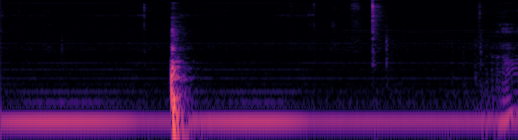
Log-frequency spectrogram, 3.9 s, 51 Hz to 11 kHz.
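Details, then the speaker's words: Krank Nineteen 80 Jr 20 W tube guitar amp on the bench, fed a sine test tone through the input: steady low tone broken by one sharp pop about a second in, caused by an input jack that wasn't fully seated. "doing that I just heard a little poppy pop didn't I oh impa Jack wasn't seated pardon me a little rookie move huh"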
